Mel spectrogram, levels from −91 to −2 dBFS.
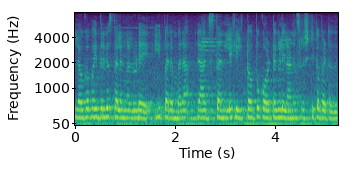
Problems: none marked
